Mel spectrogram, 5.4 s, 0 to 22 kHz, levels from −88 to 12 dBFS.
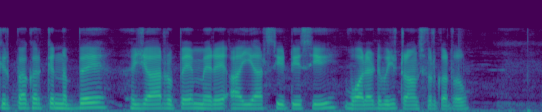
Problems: background sounds at intervals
